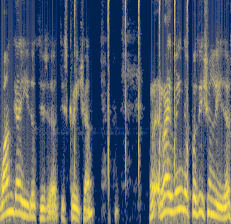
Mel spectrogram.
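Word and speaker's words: Guaidó: And they say, Juan Guaido, which is called Guaido, as a symptom like people like Guaido, yes, it's pronounced Guaido.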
